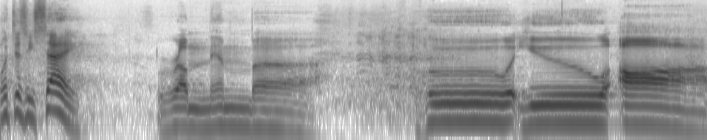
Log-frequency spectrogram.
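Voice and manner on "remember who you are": very low, deep, very slow, stretched out. Retelling a scene from The Lion King, imitating Mufasa's voice. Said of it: "that's James Earl Jones, and he has a way better voice than I do".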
